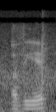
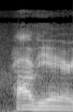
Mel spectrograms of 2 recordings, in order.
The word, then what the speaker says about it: Javier: Like it starts with a J, but you don't pronounce it with a J. You know what I mean? Like is it Javier? Javier.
